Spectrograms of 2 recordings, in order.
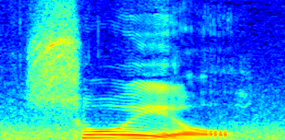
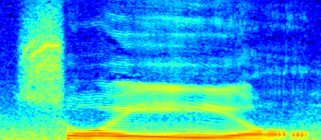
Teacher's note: you have the oi sound followed by the dark l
